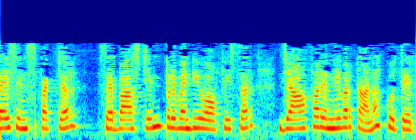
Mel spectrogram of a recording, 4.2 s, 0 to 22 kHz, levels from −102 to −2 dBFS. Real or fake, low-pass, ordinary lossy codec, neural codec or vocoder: real; 7.2 kHz; none; none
